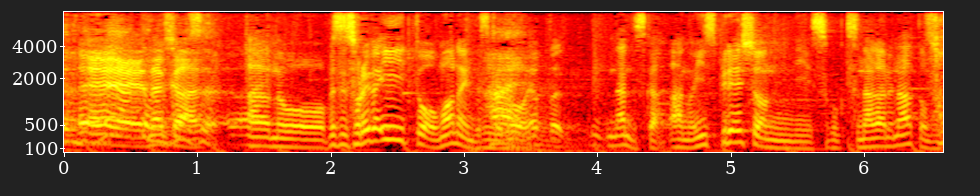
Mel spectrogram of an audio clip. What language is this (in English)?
Japanese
